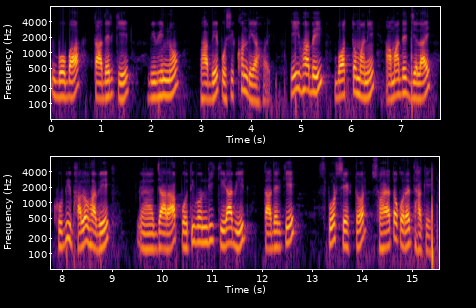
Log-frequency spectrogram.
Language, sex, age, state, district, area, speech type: Bengali, male, 60+, West Bengal, Jhargram, rural, spontaneous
